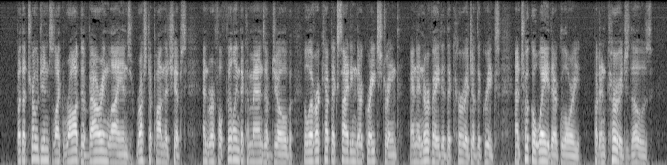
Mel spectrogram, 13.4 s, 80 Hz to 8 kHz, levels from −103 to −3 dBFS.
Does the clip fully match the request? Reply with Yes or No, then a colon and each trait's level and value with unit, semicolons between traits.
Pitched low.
Yes: low, 120 Hz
